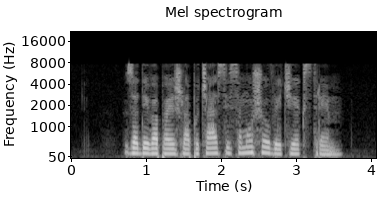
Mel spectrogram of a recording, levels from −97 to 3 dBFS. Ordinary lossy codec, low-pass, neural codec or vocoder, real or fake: AAC, 24 kbps; 19.8 kHz; none; real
